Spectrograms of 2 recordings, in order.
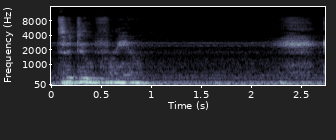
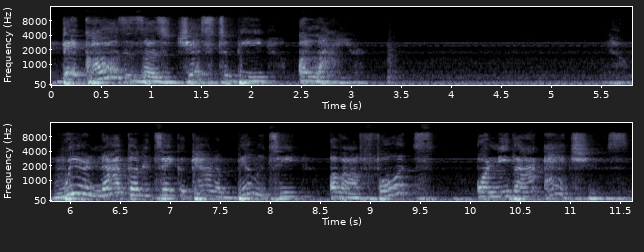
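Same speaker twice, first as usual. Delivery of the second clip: higher, building sermon cry into a sung shout; preaching at full force; 5 semitones higher than usual. Acted. Preacher calling his congregation to come clean, rising sung shout.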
